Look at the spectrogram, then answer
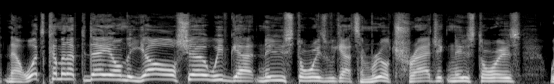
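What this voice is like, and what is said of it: Southern American accent. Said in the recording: “Talk with a Southern accent.”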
